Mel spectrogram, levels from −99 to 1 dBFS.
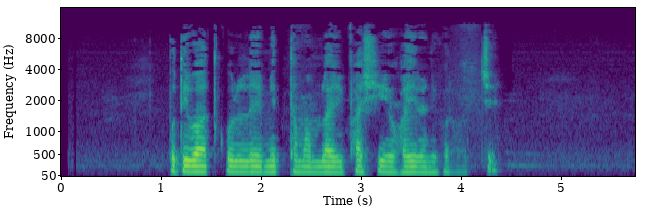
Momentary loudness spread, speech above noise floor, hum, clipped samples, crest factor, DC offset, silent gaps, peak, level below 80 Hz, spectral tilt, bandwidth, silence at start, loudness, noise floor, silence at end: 15 LU; 42 dB; none; under 0.1%; 20 dB; under 0.1%; none; -6 dBFS; -64 dBFS; -6.5 dB/octave; 11 kHz; 1.1 s; -25 LUFS; -66 dBFS; 1.4 s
